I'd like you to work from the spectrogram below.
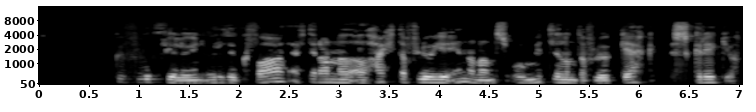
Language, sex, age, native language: Icelandic, male, 20-29, Icelandic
